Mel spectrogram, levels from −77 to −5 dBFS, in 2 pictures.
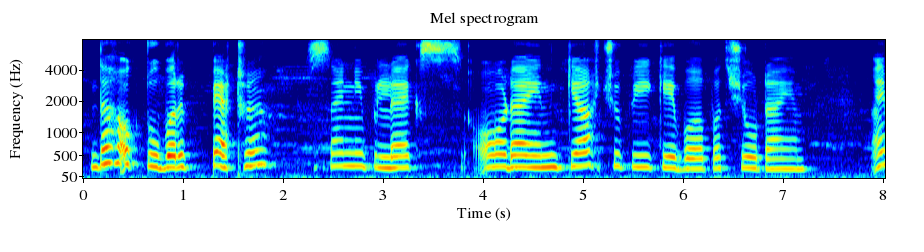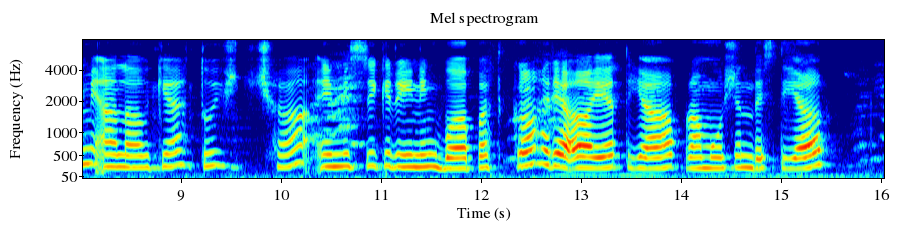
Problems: background conversations at intervals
